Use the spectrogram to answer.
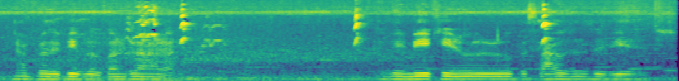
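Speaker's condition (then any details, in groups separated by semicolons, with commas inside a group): Slurred speech from poisoning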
